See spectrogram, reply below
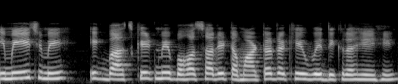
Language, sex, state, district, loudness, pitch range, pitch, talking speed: Hindi, female, Uttar Pradesh, Etah, -14 LUFS, 230-270 Hz, 250 Hz, 195 wpm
